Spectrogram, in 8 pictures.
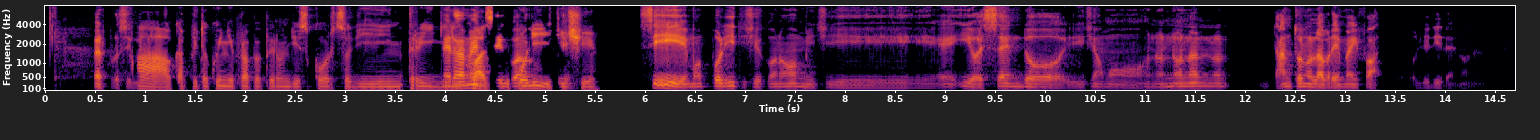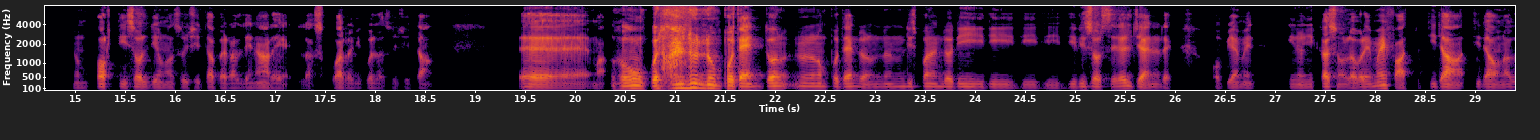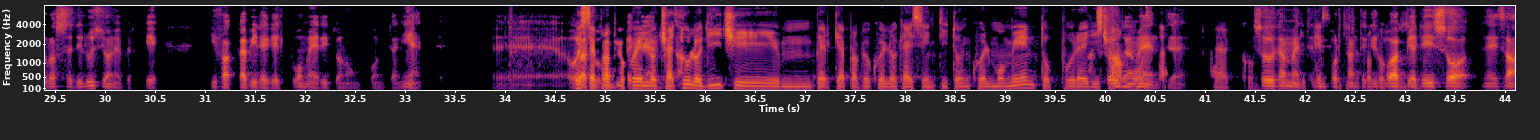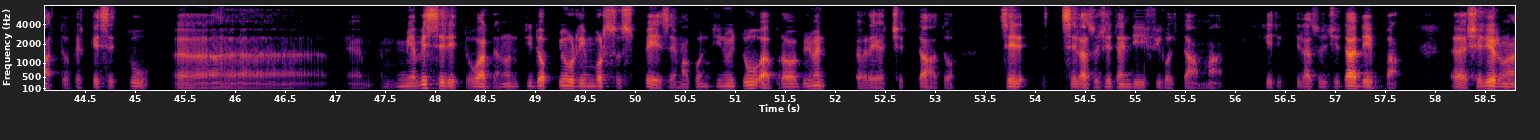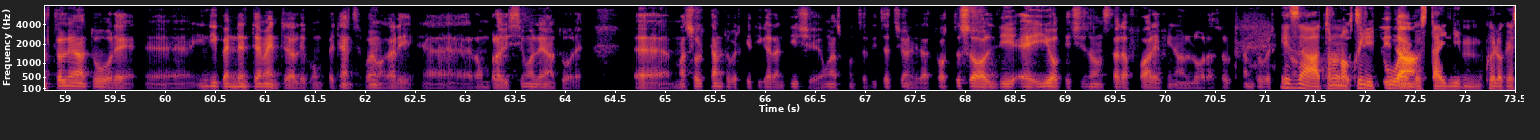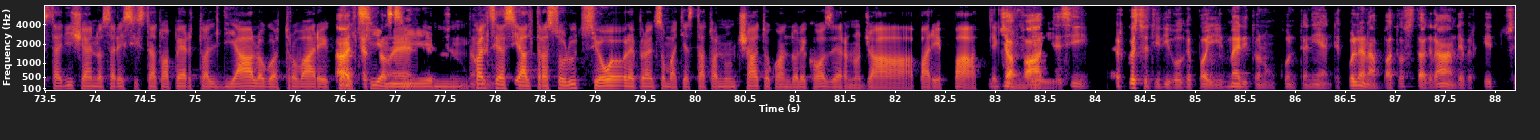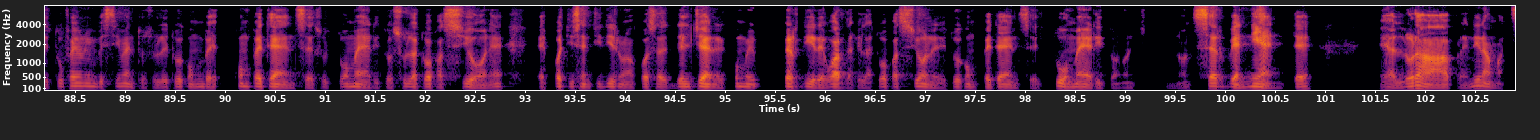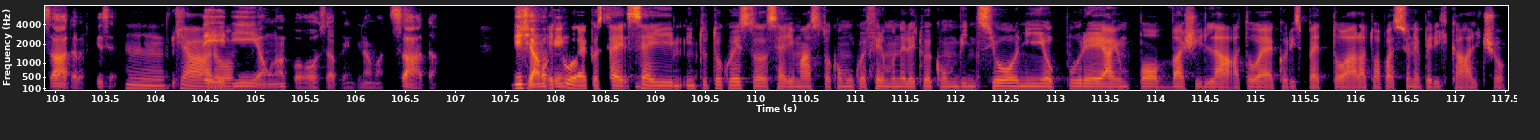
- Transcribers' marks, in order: "proprio" said as "propio"; drawn out: "economici"; laughing while speaking: "comunque non"; other background noise; "proprio" said as "propio"; "cioè" said as "ceh"; "proprio" said as "propio"; drawn out: "ehm"
- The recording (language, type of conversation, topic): Italian, podcast, Come costruisci la resilienza dopo una batosta?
